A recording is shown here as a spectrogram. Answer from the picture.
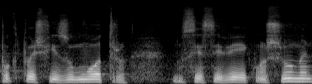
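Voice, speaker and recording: A man's voice, dry and close with no echo, over noticeable background noise. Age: 70s. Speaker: concert pianist and former teacher. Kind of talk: interview. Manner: hesitant, many fillers.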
